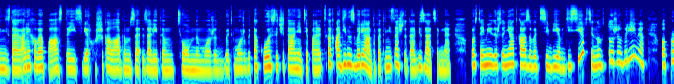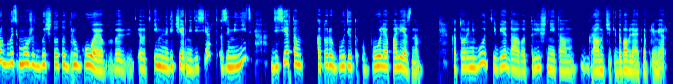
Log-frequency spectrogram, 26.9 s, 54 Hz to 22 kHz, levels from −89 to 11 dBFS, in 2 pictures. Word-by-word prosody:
не 165 -1 -2
знаю, 150 0 +2
ореховая 185 0 +3
паста 160 -1 0
и 155 -1 -2
сверху 160 +2 -3
шоколадом 155 -3 0
за 150 +1 0
залитым, 150 -1 -2
тёмным, 150 -1 -1
может 140 0 -5
быть. 145 +1 -8
Может 160 0 -4
быть, 170 0 -8
такое 190 0 +4
сочетание 175 -4 0
те 160 - -3
понравится 155 +1 -3
как 230 -3 +5
один 220 +1 +5
из 205 -2 +2
вариантов. 205 -8 +4
Это 160 +3 -3
не 185 - +2
значит, 210 +1 0
что 155 - -8
это 150 - -2
обязательное. 145 - -2 0.4
Просто 215 0 +2
имей 215 +1 +5
в - - 0
виду, 210 - +3
что 215 - 0
не 210 +2 +3
отказывать 210 -5 +3
себе 190 -1 0
в 165 - -6
десерте, 210 - +2
но 205 +2 +2
в - - -11
то 275 +8 -2
же 265 +1 -1
время 285 - -1 0.3
попробовать, 230 +1 +1
может 230 -2 +3
быть, 215 +3 0
что-то 220 0 0
другое. 200 -6 +4
В 155 - -16
эть 145 -1 -8
в 170 - -2
вот 155 - -7
именно 200 -3 +2
вечерний 180 -4 -2
десерт 240 - -6
заменить 190 - 0 0.4
десертом, 220 +5 0 0.2
который 210 +3 +1
будет 190 +1 -2 0.3
более 190 0 +4
полезным, 165 -8 -1 0.6
который 175 +3 -4
не 180 0 +1
будет 230 +6 -2
тебе, 180 +3 -2
да, 160 -5 -2
вот 140 0 -8
лишние 165 -2 -5
там 140 +1 -7
граммчики 145 -8 -3
добавлять, 140 0 0
например. 65 +1 -5
180 Hz, 160 wpm, -23 LUFS, 155-210 Hz, 0.6 s, как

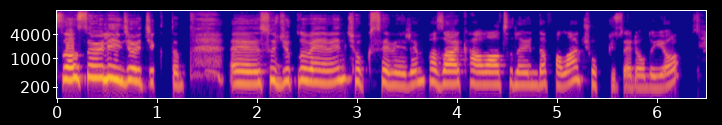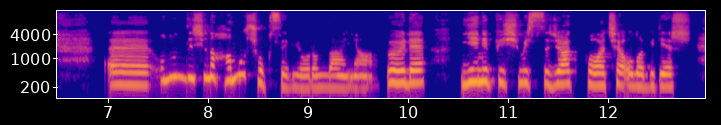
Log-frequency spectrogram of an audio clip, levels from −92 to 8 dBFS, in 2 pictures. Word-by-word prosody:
Sen 315 0 +9
söyleyince 325 -4 +8
acıktım. 260 -5 -2 0.5
Eee, 240 0 +2
sucuklu 285 +2 0
menemeni 270 +2 +1
çok 280 -4 -4
severim. 235 +1 -2
Pazar 245 -3 +2
kahvaltılarında 235 -1 -2
falan 240 +6 -1
çok 235 -8 -9
güzel 195 0 -8
oluyor. 195 +5 -5 0.8
Eee, 230 -1 -1
onun 340 +4 -2
dışında 340 +1 +1
hamur 315 +8 0
çok 260 - -2
seviyorum 195 -1 -4
ben 190 -1 -4
ya. 185 0 -6 0.2
Böyle, 260 0 +3 0.4
yeni 270 +1 +2
pişmiş 255 -2 -3
sıcak 245 -1 0
poğaça 220 0 0
olabilir. 210 0 -3
245 Hz, 130 wpm, -22 LUFS, 225-275 Hz, 0.8 s, Sen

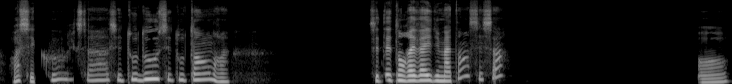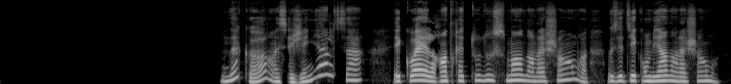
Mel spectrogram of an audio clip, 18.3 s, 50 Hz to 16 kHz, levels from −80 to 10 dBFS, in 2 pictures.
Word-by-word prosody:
Oh, 200 +4 -2
c'est 180 -5 0
cool 265 +7 -8
ça, 230 +1 -6
c'est 240 -2 -5
tout 255 +3 -3
doux, 275 +5 +4
c'est 260 -4 -4
tout 245 0 -6
tendre. 250 -8 -2 1.8
C'était 210 +3 -1
ton 220 0 +4
réveil 215 +1 +6
du 210 0 +2
matin, 200 - +1
c'est 275 -9 -7
ça? 355 +7 -2 2.5
Oh. 150 +5 -6 2.8
D'accord, 200 - 0
mais 175 - 0
c'est 160 -1 -2
génial 180 - -1 0.2
ça! 235 0 -3 0.4
Et 200 - +3
quoi, 225 +2 +6
elle 220 -3 +7
rentrait 205 +2 +2
tout 220 +2 -6
doucement 230 +1 +1
dans 205 -3 0
la 190 0 0
chambre? 230 0 -3 0.2
Vous 200 0 -2
étiez 205 +1 +2
combien 200 +1 +3
dans 210 -2 +1
la 185 -1 +1
chambre? 200 -2 -3
215 Hz, 125 wpm, -23 LUFS, 195-235 Hz, 2.8 s, elle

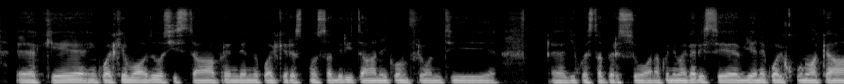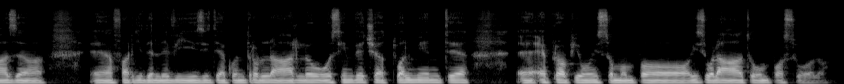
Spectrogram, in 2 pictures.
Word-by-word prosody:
uhm, 95 0 0
che 100 +1 +2
in 95 +1 -1
qualche 95 +2 0
modo 100 0 +2
si 95 +1 -5
sta 95 0 -1
prendendo 95 0 0
qualche 90 +1 -2
responsabilità 95 0 -1
nei 90 0 +1
confronti, 90 -1 -2 0.7
uhm, 90 -1 -1
di 90 +1 -3
questa 90 0 -3
persona, 90 -1 -2
quindi 95 0 0
magari 100 +2 +2
se 95 +1 +1
viene 95 +1 +2
qualcuno 95 0 0
a 95 - +1
casa, 90 -2 +1 0.5
uhm, 90 - -1
a - - +1
fargli 95 +1 -2
delle 95 0 +2
visite, 95 0 0
a - - +2
controllarlo, 95 0 +1
o 95 0 +2
se 95 +1 -3
invece 100 0 0
attualmente, 100 0 +1 0.5
ehm, 90 - -1
è 100 - 0
proprio 95 0 +2
insomma 95 -1 +1
un 90 0 0
po' 90 -2 +2
isolato, 95 -1 +2
un 90 0 0
po' 90 -1 -6
solo. 80 -1 -11
95 Hz, 155 wpm, -22 LUFS, 90-95 Hz, 0.7 s, che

